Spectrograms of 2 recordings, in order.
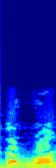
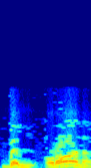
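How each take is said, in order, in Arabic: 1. تتصل الكلمتان دون فاصل. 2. سكتة قصيرة تفصل بين الكلمتين. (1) "لو وصلنا لتعين علينا أن نقول" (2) "الحكمة من هذا السكت"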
